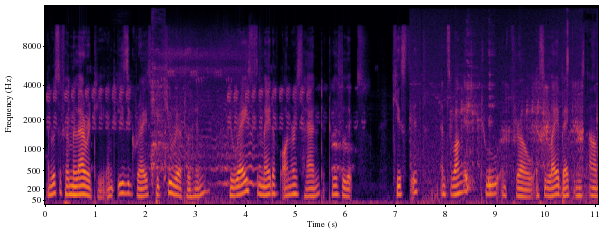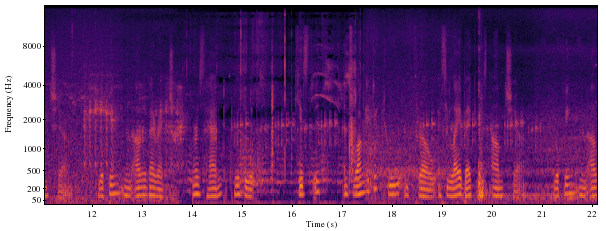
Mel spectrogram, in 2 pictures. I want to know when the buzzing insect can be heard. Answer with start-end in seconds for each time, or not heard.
1.9-4.4, 10.3-22.0.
